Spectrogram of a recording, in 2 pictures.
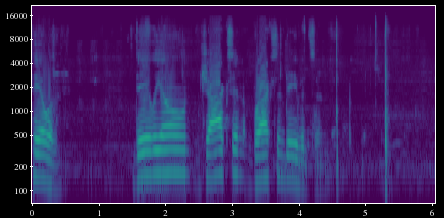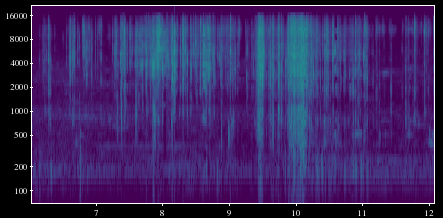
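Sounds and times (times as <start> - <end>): foil wrapper crinkling and tearing: 6.2 - 12.0.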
